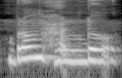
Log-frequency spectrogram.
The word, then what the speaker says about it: ব্রহ্মাণ্ড: একইভাবে বয়রফলা হয় ময় আকার মূর্ধন্যয় ড এই শব্দটির উচ্চারণ হবে ব্রহ্মাণ্ড, ব্রহ্মাণ্ড।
